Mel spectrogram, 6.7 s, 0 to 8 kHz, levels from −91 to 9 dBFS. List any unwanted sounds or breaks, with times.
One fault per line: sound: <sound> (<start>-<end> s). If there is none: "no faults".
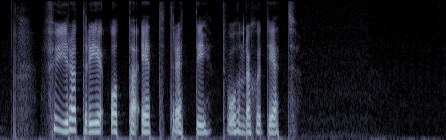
no faults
